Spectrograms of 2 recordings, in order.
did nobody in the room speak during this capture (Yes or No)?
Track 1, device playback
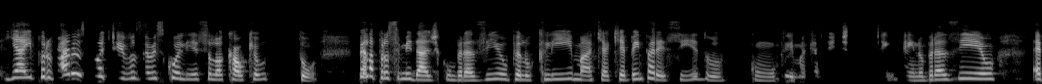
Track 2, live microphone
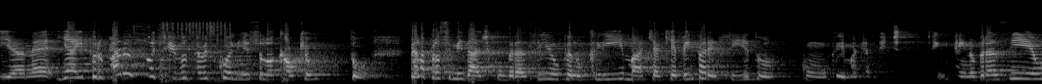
Yes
